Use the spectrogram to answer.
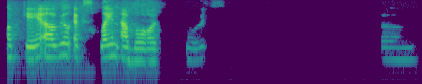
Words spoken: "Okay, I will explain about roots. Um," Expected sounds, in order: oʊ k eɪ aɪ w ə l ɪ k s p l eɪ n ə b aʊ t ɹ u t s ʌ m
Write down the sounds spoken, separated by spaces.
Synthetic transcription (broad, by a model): oʊ k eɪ aɪ w ə l ɪ k s p l eɪ n ə b aʊ t w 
